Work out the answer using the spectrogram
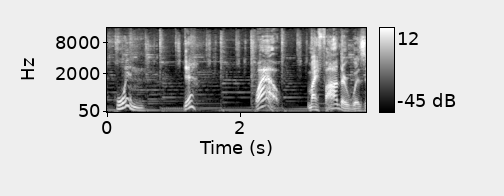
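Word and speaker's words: Nguyen: gu y en that's Gwen it's pronounced win yeah Wow my father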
